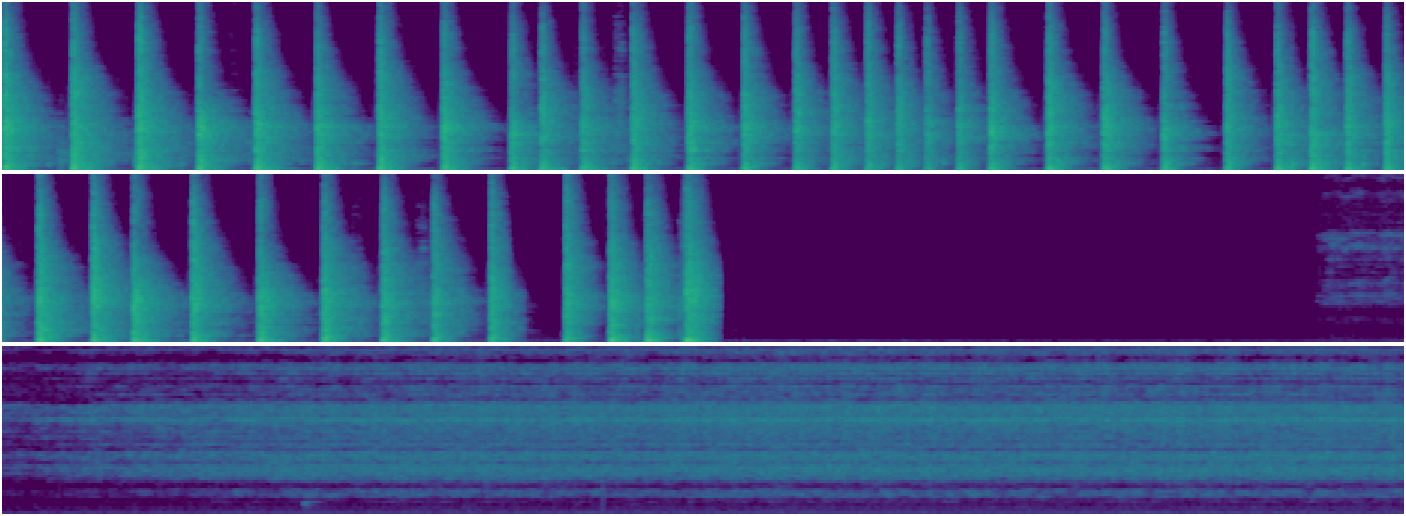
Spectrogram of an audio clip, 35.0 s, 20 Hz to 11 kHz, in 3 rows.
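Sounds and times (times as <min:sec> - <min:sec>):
basketball bouncing on hard floor: 0:00.0 - 0:17.7.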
